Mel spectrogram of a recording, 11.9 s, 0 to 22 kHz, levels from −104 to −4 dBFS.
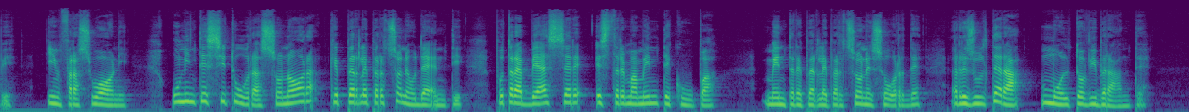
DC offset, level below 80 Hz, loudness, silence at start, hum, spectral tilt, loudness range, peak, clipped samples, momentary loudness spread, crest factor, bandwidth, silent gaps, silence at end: under 0.1%; -62 dBFS; -28 LUFS; 0 s; none; -4 dB/octave; 2 LU; -10 dBFS; under 0.1%; 11 LU; 20 dB; 16 kHz; none; 0.45 s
